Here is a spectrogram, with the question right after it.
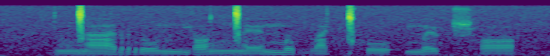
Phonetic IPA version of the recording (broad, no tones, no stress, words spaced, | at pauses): ŋ͡ǀa ronjɒ ŋ͡ǀɛməba ǀʰoʔmɛʈ͡ʂʰɒ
